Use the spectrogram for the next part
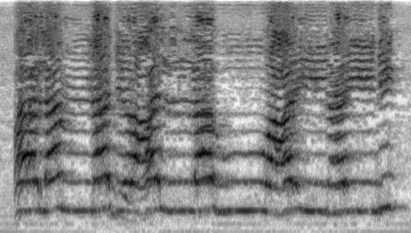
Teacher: میم پر اظہار شفوی، جیم کی صفت قلقلہ، یہاں لام ساکن آگے لام سے ملائیں گے، ادغام اس کا بغیر غنہ ہوگا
